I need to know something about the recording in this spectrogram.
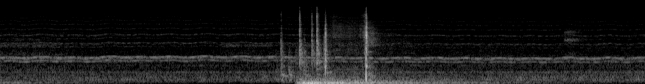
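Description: Horror-film soundtrack: a steady, slightly wavering high drone tone, with a deep low boom about three seconds in that fades slowly, and a few sharp clicks at the same moment.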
